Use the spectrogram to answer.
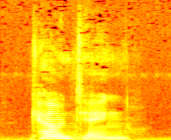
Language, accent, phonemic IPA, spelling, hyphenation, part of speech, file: English, US, /ˈkaʊ.nɪŋ/, counting, count‧ing, noun / verb, En-us-counting.ogg
- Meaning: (noun) 1. A count 2. The act by which something is counted; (verb) present participle and gerund of count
